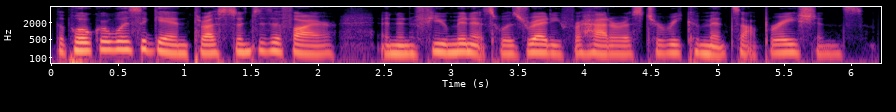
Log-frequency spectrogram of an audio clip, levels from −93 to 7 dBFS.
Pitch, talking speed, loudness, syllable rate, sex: 160 Hz, 195 wpm, -20 LUFS, 5.8 syllables/s, female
